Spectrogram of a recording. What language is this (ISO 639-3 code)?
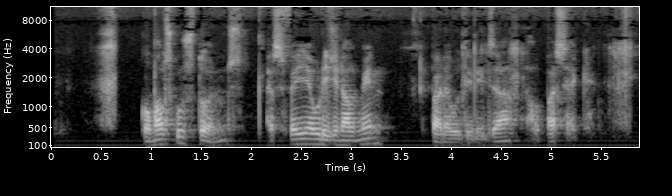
cat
